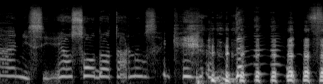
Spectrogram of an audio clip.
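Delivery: very high, patient, repeated yelling, acted out. Retelling what a confused patient kept saying: imitating a patient yelling. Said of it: "ele continuava gritando isso".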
